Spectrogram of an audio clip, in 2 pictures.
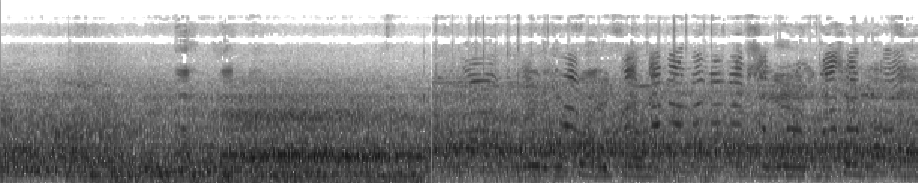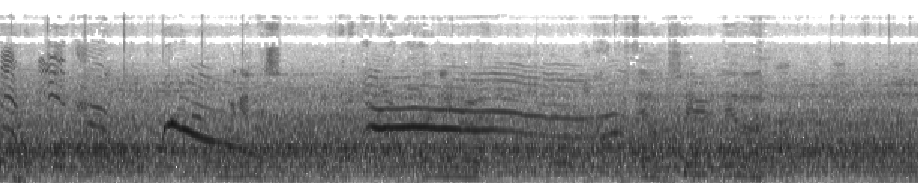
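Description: A large stadium crowd roars and chants loudly.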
